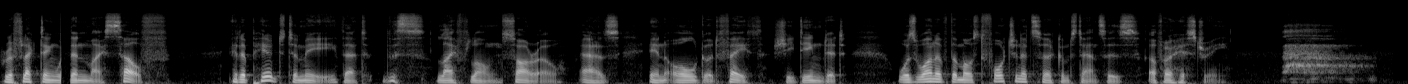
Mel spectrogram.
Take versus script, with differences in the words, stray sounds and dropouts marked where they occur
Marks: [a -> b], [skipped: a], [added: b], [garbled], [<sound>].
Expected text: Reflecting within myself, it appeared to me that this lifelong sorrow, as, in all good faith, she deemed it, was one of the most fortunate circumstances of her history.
Reflecting within [dropout] myself, it appeared to me that this lifelong sorrow, as, in all good faith, she deemed it, was one of the most fortunate circumstances of her history. [sigh]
